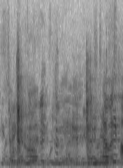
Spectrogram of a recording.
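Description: A group of young people talking at once as they spill out of a classroom: overlapping, indistinct chatter that grows louder.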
